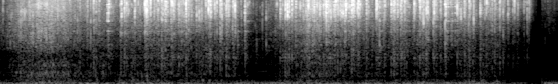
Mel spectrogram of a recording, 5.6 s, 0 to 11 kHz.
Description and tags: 14.2-basura-cayendo
This is a foley of trash falling to the ground it was done with detergent on a bowl, this foley is for a college project.
foley, sand, drop, fall, trash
